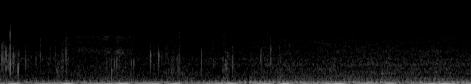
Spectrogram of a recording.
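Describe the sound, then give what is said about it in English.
Footsteps of a runner outdoors during a three-mile run. Many steady, rhythmic footfalls come in even succession over a low rumble, fairly faint throughout. “Headed out for my 3-mile run today. Very happy to be getting it in.”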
